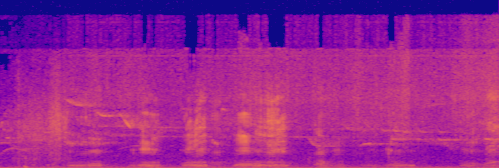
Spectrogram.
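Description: Sussex pigs in a field at a country estate grunt and oink in a series of low, snuffling bursts, moderately near and fairly quiet, with no talk.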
